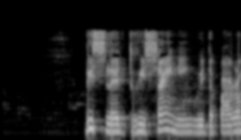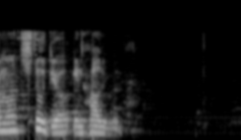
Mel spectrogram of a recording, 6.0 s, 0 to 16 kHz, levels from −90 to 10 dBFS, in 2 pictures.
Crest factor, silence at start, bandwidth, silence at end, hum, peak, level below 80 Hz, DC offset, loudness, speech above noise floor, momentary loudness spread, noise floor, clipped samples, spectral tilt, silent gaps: 20 dB; 1.05 s; 8.2 kHz; 1.5 s; none; -6 dBFS; -60 dBFS; under 0.1%; -22 LUFS; 60 dB; 10 LU; -83 dBFS; under 0.1%; -3.5 dB/octave; none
